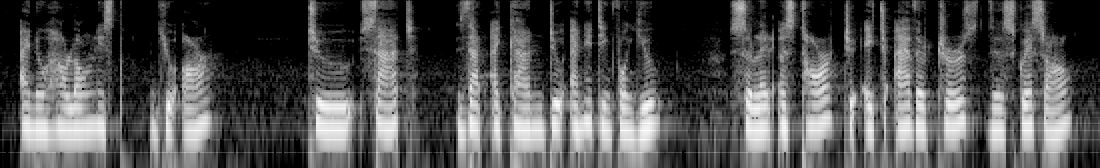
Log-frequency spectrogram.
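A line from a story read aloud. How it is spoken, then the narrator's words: Whispered. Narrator (Vietnamese): Anh lắc lư người theo tiếng nhạc và thì thầm nói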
